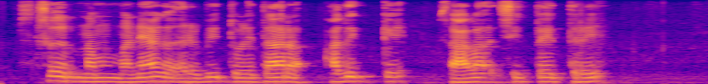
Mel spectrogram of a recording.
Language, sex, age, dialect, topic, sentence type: Kannada, male, 18-24, Dharwad Kannada, banking, question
